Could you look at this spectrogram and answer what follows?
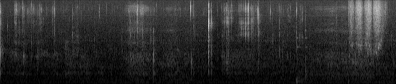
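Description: Eating a marinated chicken wing: biting and pulling meat off the bone, then chewing, with scattered small wet mouth clicks. Near the end there is a short, louder breathy hiss.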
